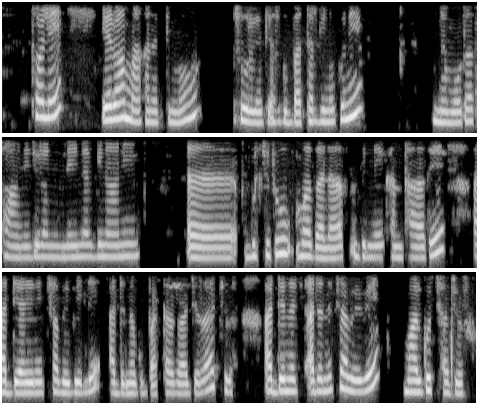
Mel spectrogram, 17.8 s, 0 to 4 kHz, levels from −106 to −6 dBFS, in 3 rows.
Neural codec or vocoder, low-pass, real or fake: none; 3.6 kHz; real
